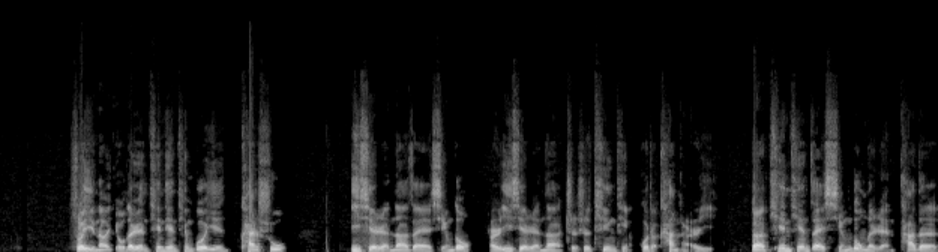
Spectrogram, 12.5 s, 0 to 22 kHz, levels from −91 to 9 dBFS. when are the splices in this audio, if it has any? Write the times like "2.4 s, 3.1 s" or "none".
3.1 s, 9.7 s

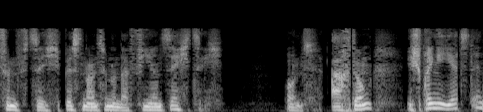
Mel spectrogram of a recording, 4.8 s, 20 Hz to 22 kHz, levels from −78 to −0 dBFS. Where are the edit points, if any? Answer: none

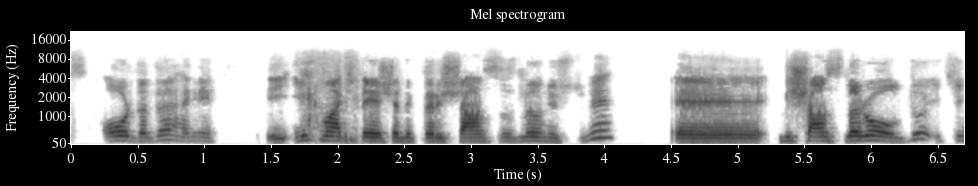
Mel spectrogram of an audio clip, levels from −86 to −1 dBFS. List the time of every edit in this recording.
none

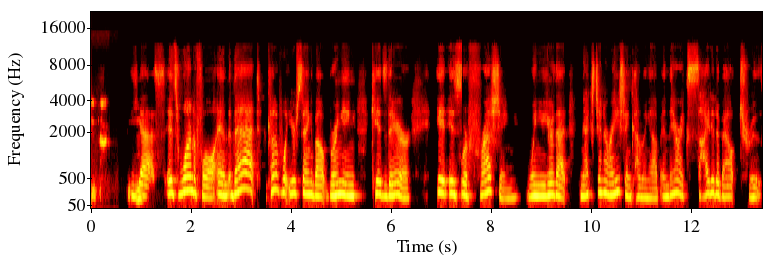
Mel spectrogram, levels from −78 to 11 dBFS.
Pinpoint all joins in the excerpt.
3.5 s, 7.4 s

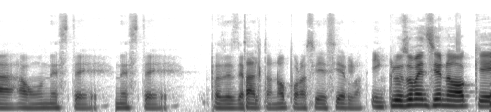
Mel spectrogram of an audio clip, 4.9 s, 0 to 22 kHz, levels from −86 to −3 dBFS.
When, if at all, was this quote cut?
1.2 s, 2.4 s, 3.7 s

